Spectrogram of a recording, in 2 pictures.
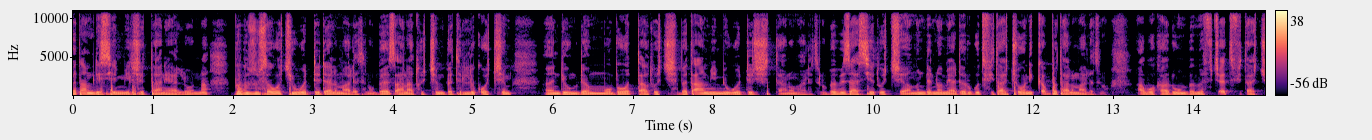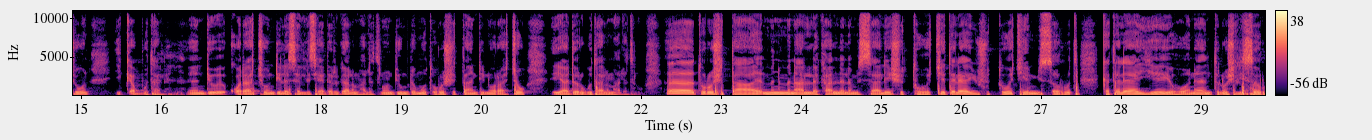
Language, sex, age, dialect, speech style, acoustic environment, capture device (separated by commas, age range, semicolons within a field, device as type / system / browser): Amharic, male, 25-34, Ethiopia - Gondar, relaxed, silence, mobile / Linux / Chrome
